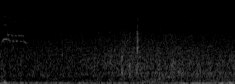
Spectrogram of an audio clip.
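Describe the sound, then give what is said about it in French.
Soft, steady wash of small waves lapping at the shore of a beach on a sunny day, washing over the feet, a continuous low rush with gentle swells and faint splashes, with no voices. “Nous sommes aujourd'hui sur la plage. Le soleil brille et les vagues lèchent mes pieds.”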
